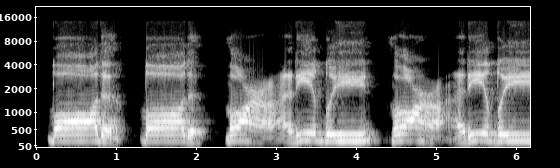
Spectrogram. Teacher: तो ये ज़ुबान ऊपर की तरफ उठेगी, तो ये दौद पढ़ा जाएगा फुल माउथ, ठीक है। कैसे?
